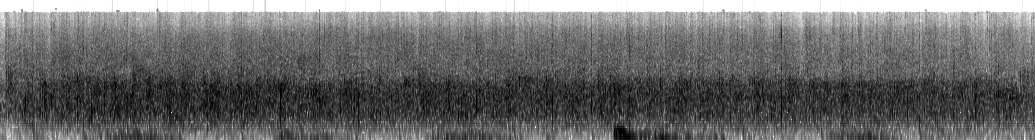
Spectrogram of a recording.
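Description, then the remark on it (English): A crowd claps steadily for about ten seconds, a dense, even wash of applause from many hands at a consistent volume, given as a thank-you to the team that runs the Bartlett Community Care Initiative. “And so I want to just ask you would you just give a round of applause as a way of saying thank you to the team that runs Bartlett Community Care Initiative?”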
